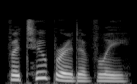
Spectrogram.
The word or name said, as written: vituperatively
